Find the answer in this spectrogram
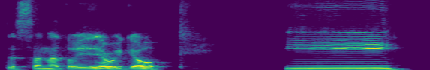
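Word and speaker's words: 一: sunna there we go e okay so remember first tone go up your pitch is higher and keep it steady e very good the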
